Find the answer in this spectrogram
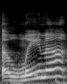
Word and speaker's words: Elina: this is the unit elena i think that's how you say it e-l-i-n-a i got her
